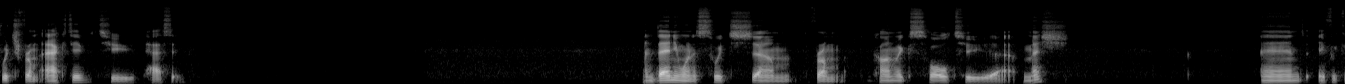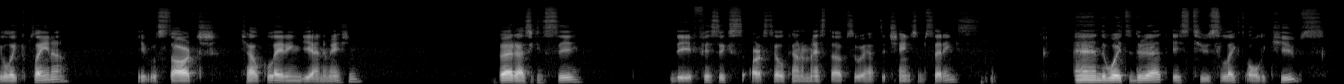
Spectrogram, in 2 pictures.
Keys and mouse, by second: 14.9 click, 18.8-22.2 drag, 23.1 middle click, 24.5-25.4 middle drag.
